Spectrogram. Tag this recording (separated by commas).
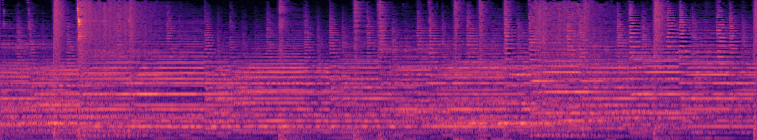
Music, Brass instrument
